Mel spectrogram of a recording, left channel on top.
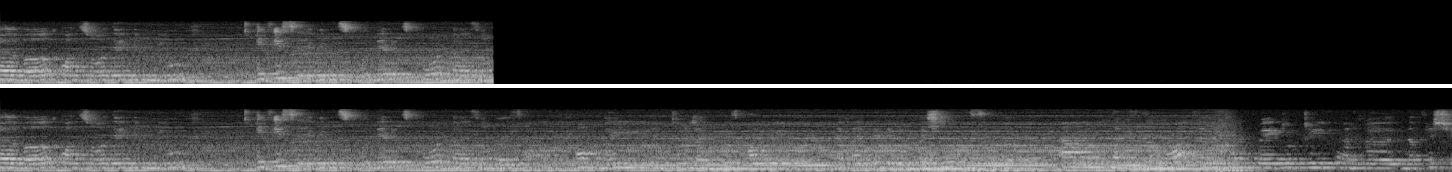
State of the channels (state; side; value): drops out; left; at 5.0 s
